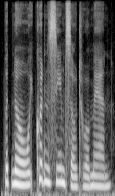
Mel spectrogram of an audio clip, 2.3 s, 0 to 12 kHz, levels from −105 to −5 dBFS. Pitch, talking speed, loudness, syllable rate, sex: 200 Hz, 235 wpm, -18 LUFS, 4.3 syllables/s, female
